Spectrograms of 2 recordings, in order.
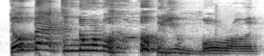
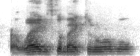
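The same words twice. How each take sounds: First: Bossy Aquarius. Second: Said in the usual way. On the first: Retold or imitated. Aquarius ordering Lucy.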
